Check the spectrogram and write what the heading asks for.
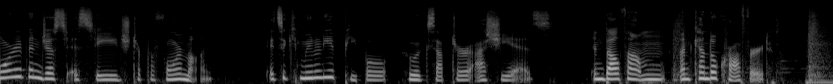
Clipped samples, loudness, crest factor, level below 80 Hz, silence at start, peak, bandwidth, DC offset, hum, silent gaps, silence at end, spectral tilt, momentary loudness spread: under 0.1%; -31 LUFS; 18 dB; -58 dBFS; 0 s; -12 dBFS; 17 kHz; under 0.1%; none; none; 0 s; -5 dB/octave; 15 LU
